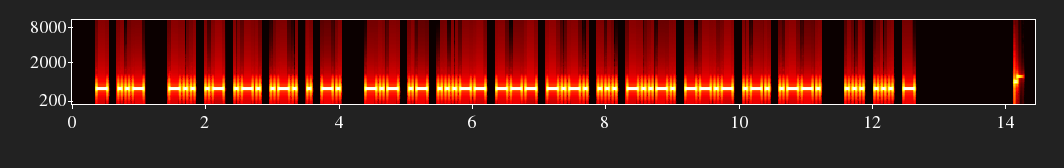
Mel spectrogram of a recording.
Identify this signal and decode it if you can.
Morse code, heard as a keyed tone, about 22 wpm, 700 Hz. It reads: TU DARREN KA3OCS/QRP SST
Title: K1USN SST QSO Practice - 22wpm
